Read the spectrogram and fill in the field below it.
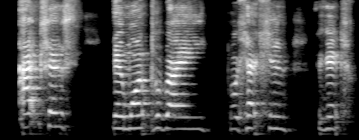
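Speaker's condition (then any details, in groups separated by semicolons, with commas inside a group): Impaired speech; described as speech disabled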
